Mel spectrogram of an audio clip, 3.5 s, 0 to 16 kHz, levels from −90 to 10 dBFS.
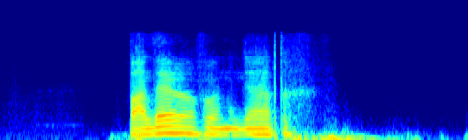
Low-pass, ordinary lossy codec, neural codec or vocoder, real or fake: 7.2 kHz; AAC, 48 kbps; codec, 16 kHz, 0.5 kbps, X-Codec, HuBERT features, trained on general audio; fake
